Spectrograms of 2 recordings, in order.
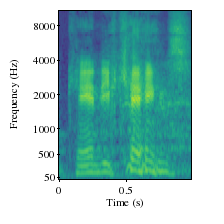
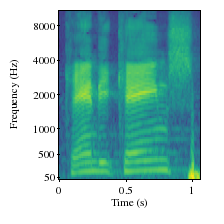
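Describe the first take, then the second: First: Laughs out the words candy canes; giggling through Candy canes, louder; laughing. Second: Candy canes called out high and loud; triumphant, louder Candy canes; loud exclaim. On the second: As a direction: proclaim Candy canes like a grand find. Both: Retold or imitated. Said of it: "I'm going like this".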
